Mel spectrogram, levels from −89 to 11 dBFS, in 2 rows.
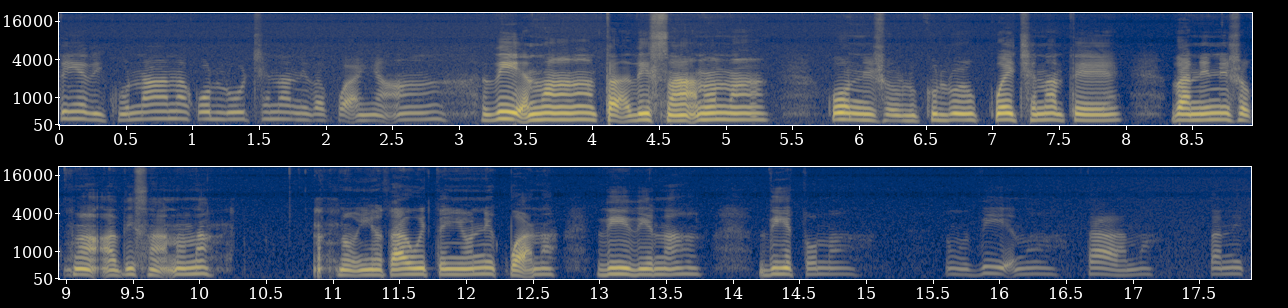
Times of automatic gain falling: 3.21-10.06

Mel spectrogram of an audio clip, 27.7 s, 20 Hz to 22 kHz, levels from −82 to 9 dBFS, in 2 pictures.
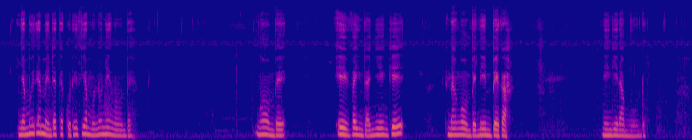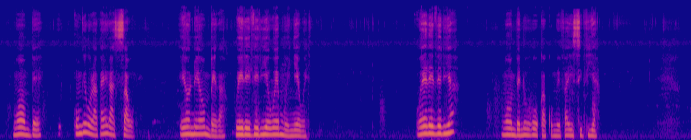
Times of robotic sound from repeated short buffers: none

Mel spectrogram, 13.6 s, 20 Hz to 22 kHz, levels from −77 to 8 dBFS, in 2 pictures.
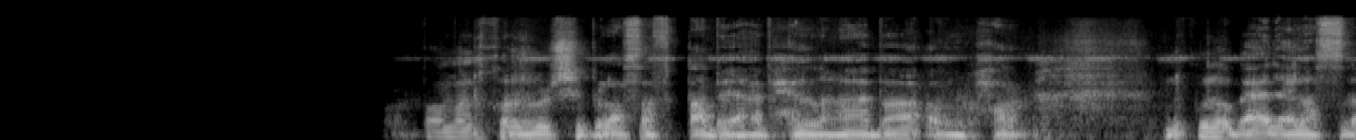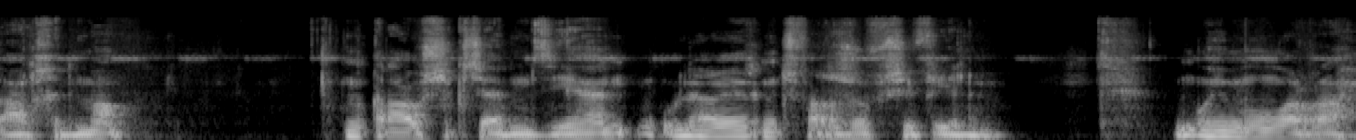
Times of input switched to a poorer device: none

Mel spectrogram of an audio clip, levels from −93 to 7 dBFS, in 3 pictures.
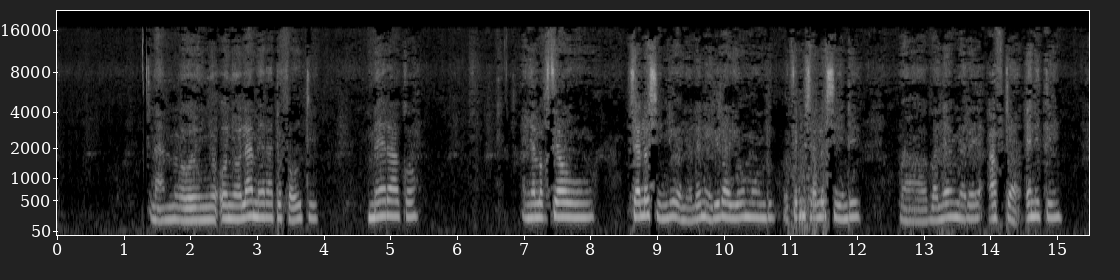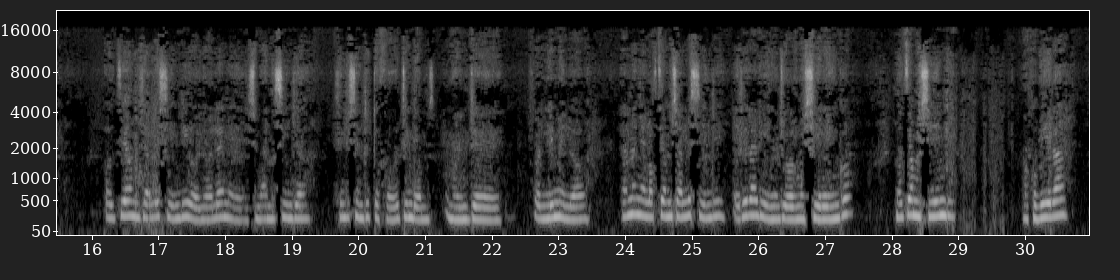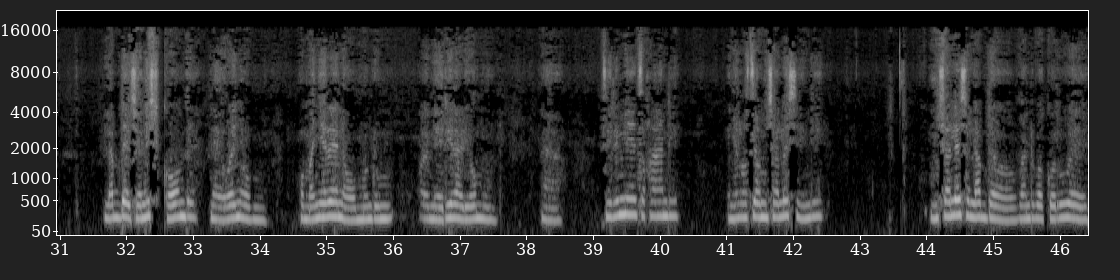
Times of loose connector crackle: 10.97-11.57, 16.66-16.98, 28.84-29.68

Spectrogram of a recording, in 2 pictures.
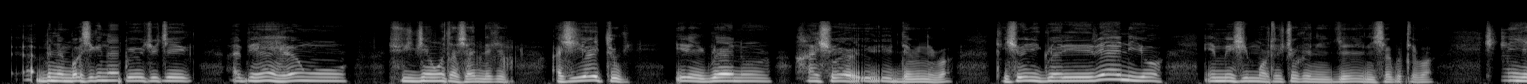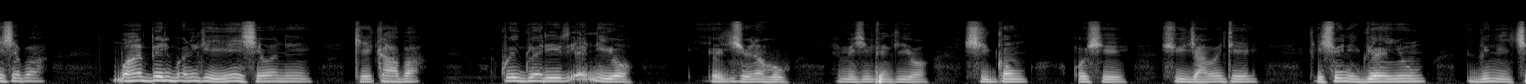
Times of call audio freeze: none

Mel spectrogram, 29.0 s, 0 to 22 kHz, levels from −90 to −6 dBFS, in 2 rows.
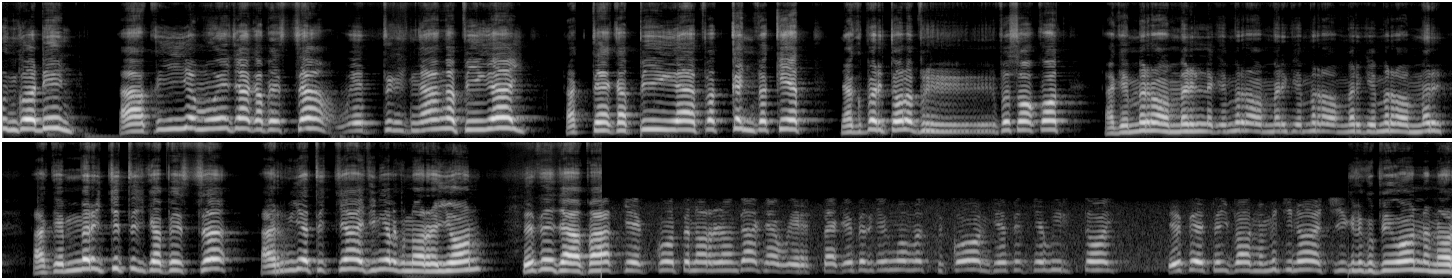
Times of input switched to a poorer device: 20.49-27.96

